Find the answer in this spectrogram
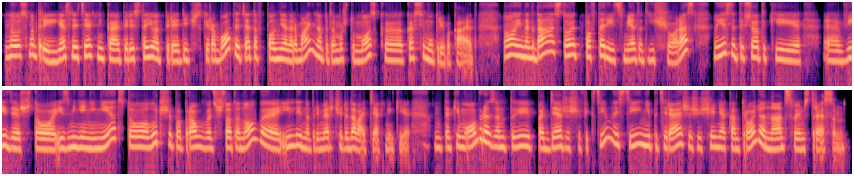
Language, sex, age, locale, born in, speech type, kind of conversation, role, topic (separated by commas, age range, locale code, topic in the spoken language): Russian, female, 30-34, ru-RU, Belarus, read, expert-assistant, expert, Какие неожиданные или необычные способы снятия стресса стоит опробовать каждому?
